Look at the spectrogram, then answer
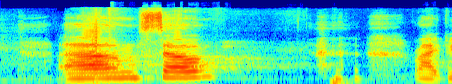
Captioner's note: laughter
